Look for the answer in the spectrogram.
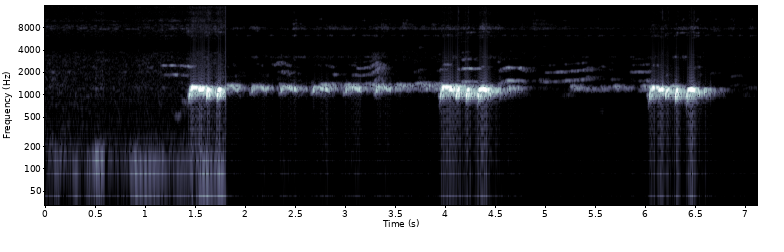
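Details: Local zebra dove song played to draw other doves into answering: after a low rumble stops, a long chain of pulsed, level coo notes runs on for several seconds, ending in a separate rolling phrase.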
